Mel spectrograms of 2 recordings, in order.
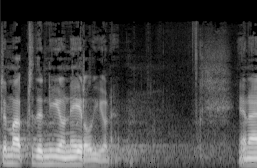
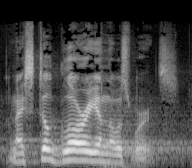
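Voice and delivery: normal talking voice

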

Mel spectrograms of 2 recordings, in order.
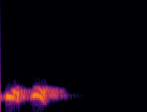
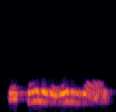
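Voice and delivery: ordinary talk

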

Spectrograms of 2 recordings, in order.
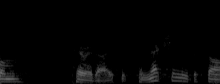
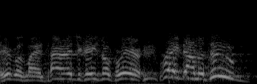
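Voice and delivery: mock despair; 11 semitones higher, 11 dB louder than usual. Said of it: "You know, I thought".

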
